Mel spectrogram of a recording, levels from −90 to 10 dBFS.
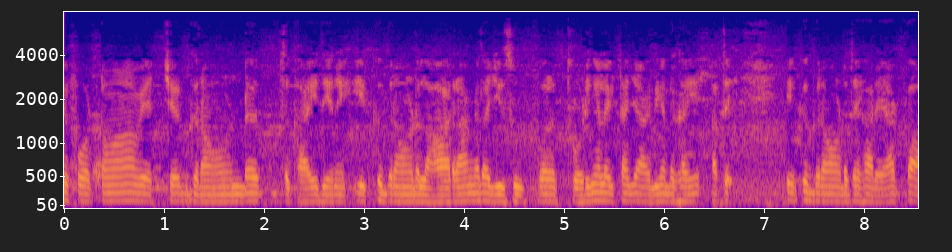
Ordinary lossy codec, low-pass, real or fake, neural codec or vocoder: MP3, 32 kbps; 7.2 kHz; real; none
